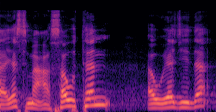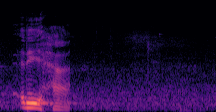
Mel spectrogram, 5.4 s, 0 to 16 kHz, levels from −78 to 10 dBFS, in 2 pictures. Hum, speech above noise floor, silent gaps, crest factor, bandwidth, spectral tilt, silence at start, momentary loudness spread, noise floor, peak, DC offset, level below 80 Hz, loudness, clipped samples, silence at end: none; 30 dB; none; 18 dB; 11.5 kHz; -5.5 dB/octave; 0 s; 16 LU; -49 dBFS; -4 dBFS; under 0.1%; -44 dBFS; -20 LUFS; under 0.1%; 1.85 s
